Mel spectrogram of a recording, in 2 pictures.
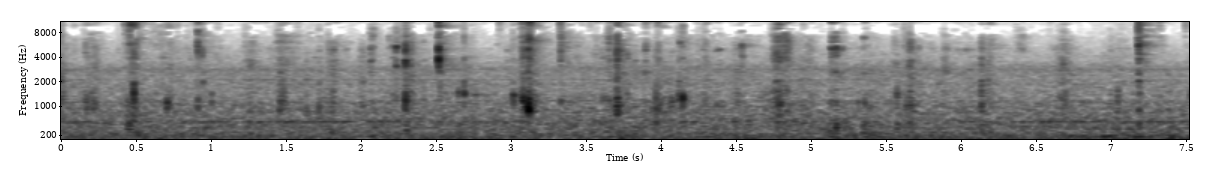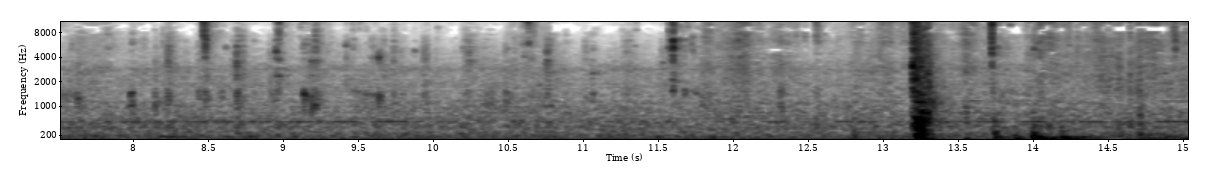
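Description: A person chewing crunchy food close to the microphone, fresh cucumber and crispy roast pork, with scattered small crunches and mouth clicks. A single sharp knock near the end is the loudest sound.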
